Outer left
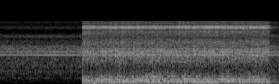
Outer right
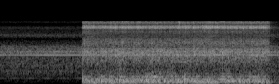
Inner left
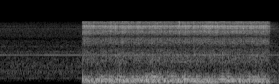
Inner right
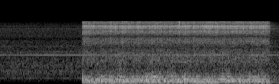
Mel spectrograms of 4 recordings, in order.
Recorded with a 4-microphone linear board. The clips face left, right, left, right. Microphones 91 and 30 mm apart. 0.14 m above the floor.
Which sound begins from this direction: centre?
Frying, at 0.8 s.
